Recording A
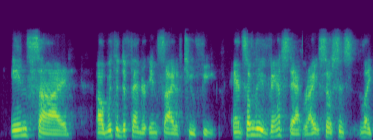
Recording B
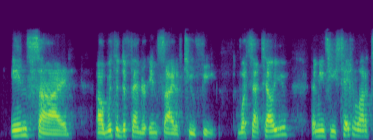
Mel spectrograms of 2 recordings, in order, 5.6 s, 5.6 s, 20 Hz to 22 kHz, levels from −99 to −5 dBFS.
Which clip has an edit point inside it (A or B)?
A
